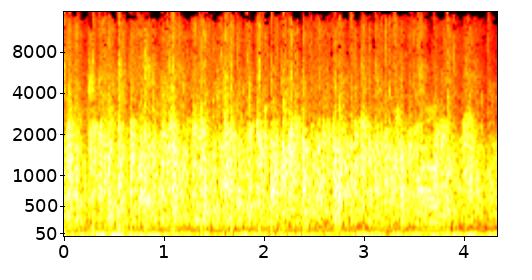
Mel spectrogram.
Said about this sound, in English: So big round of applause again for all the other awardees.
